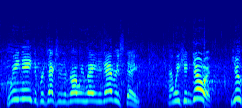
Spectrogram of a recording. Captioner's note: applause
